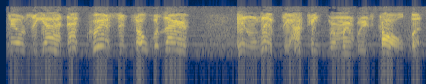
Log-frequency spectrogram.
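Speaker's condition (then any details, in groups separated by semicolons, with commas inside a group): Slurred speech; takes 17 different medications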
